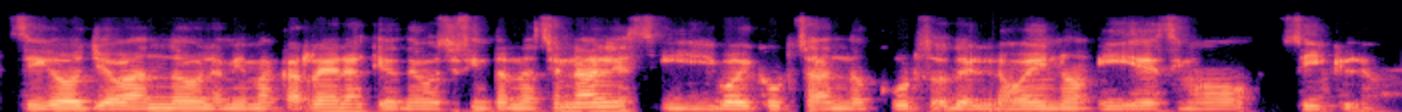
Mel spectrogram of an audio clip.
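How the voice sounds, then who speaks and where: A man's voice: lowish voice, completely flat delivery, normal speed, creaky, fairly bright tone. A 21-year-old man giving a class presentation, walking through slides with frequent "eh" and "este" fillers. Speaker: student presenter.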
